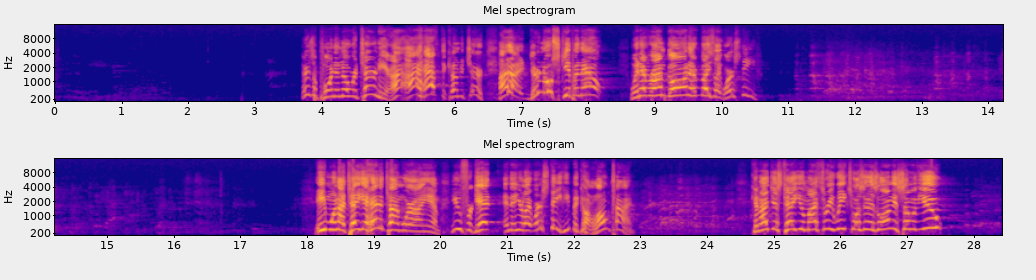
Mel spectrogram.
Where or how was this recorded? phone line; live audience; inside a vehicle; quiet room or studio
live audience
